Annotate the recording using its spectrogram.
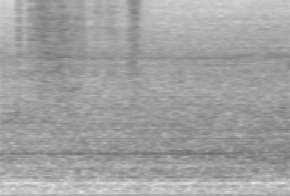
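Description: Steady background hum and hiss, like a fan or other running machinery, with a faint light click about halfway through.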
